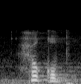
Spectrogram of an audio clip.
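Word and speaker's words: حُقُب: فيها أي في النار أحقابا، الأحقاب جمع حقب، حقب بضم الحاء والقاف.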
